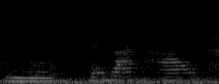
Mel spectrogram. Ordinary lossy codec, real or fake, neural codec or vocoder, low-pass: none; real; none; 7.2 kHz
